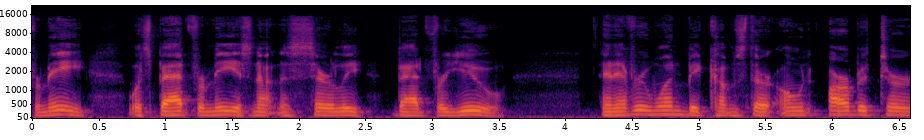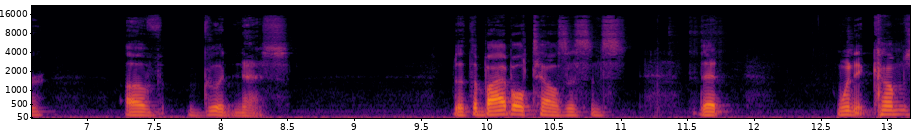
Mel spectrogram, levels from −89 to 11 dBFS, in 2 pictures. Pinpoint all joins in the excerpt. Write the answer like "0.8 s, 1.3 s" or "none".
none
